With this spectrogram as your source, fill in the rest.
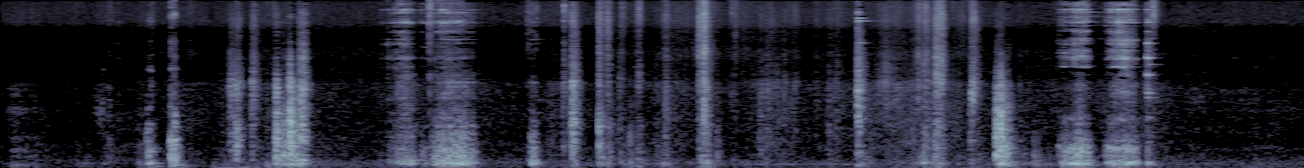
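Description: Metal parts clank and scrape as they are handled.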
